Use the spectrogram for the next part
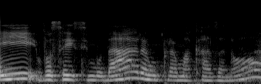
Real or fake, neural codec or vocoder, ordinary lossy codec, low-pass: real; none; none; none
